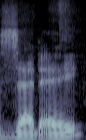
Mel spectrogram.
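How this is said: The letters are said in a Canadian way.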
